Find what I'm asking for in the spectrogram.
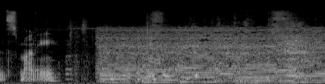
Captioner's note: laughter; heavy rock electric guitar instrumental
